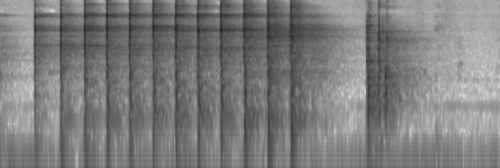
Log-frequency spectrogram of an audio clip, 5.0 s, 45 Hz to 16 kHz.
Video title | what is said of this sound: RB25 otaku garage oil pump gears and rods | you hear that solid sound, and she's no longer sliding through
